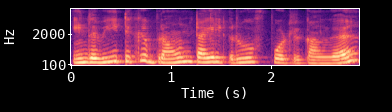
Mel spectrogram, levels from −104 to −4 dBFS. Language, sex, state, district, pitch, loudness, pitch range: Tamil, female, Tamil Nadu, Nilgiris, 225 Hz, -15 LUFS, 200-245 Hz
